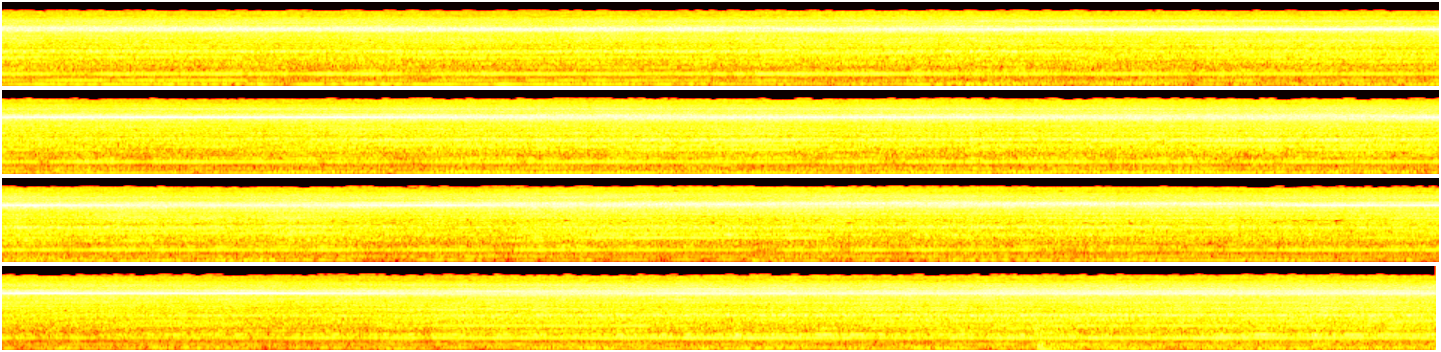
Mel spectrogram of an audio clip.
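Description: CNC router spindle running with a V-shaped engraving bit cutting lettering into a white plastic sheet: a steady high whine over the cutting noise. Lower motor hums shift in pitch in steps as the machine moves the head from stroke to stroke.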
